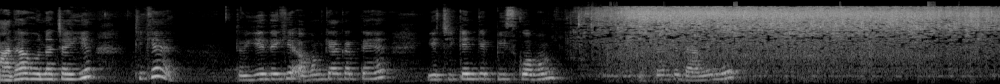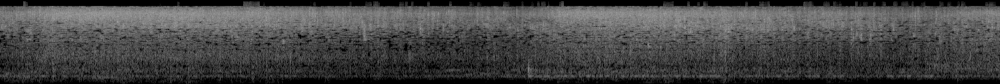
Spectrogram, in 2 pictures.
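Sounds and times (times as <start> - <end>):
chicken deep-frying in hot oil: 5.6 - 20.0.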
